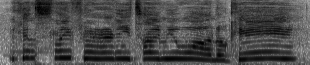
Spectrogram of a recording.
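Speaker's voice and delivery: high, gushing reassurance; eager comforting. Acted. Sensei eagerly reassures Maya, high and gushing.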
